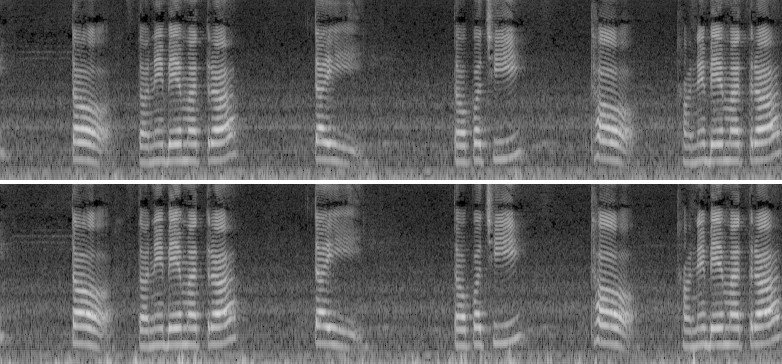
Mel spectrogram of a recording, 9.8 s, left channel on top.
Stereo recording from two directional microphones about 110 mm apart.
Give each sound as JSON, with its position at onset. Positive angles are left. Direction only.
{"t": 0.9, "sound": "a woman's voice", "side_deg": -40}
{"t": 3.9, "sound": "a woman's voice", "side_deg": -30}
{"t": 5.6, "sound": "a woman's voice", "side_deg": -25}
